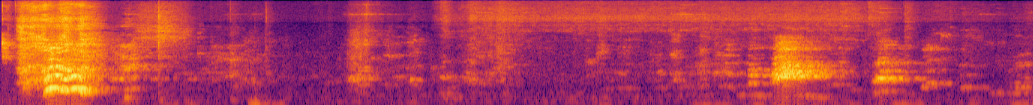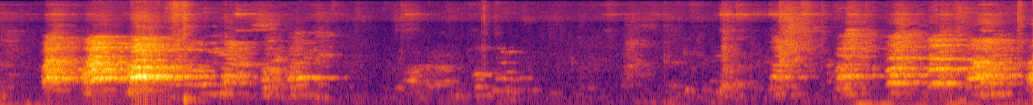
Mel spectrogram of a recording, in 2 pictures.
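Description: Dogs bark in several loud, scattered bursts separated by quiet gaps, with a livelier flurry of barks near the end.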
